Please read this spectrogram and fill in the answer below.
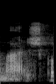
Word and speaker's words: mágico: Quantas sílabas tem a palavra mágico? Ó, 1, 2, 3. 3 sílabas. E qual que é a sílaba tônica? É a sílaba má.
